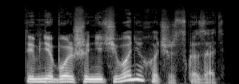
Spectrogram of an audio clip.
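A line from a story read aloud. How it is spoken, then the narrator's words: Plain. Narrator (Russian): спросил я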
